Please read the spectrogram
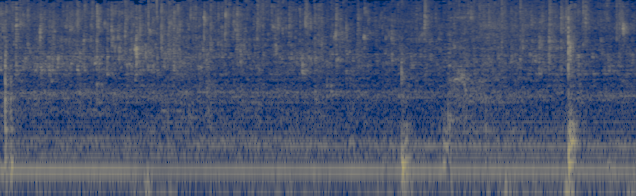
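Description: Aquarium filter running: a steady low hum with water trickling, plus a few knocks from handling, the loudest nearly six seconds in.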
